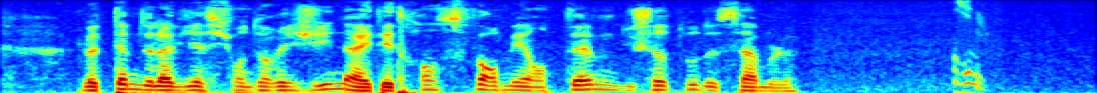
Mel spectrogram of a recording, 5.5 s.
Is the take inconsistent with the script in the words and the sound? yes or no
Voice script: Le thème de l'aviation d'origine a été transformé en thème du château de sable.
yes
